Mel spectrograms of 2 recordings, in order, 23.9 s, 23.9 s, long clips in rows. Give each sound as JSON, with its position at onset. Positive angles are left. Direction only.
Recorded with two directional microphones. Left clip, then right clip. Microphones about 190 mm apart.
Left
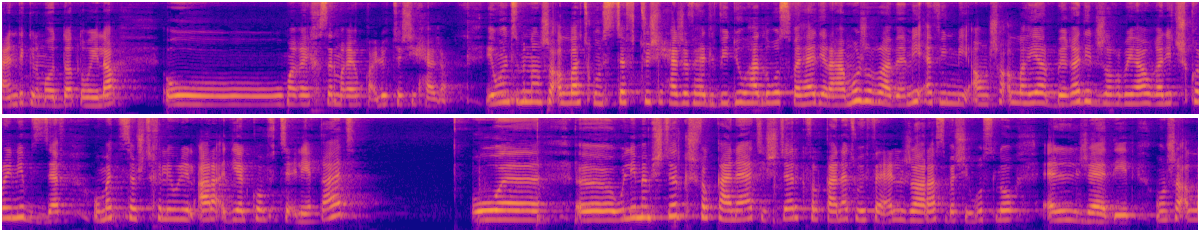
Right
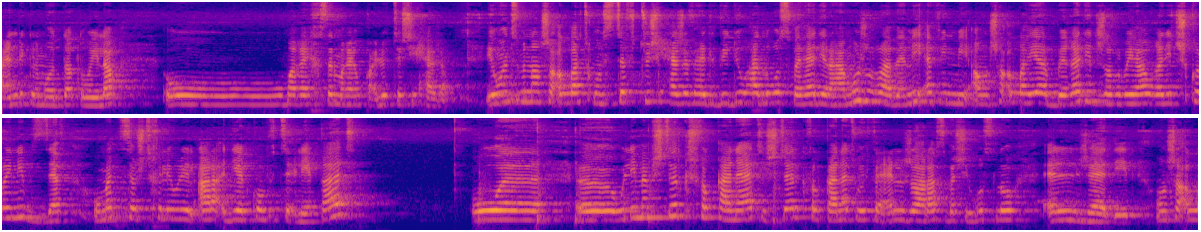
{"t": 0.0, "sound": "a woman's voice", "side_deg": 45}
{"t": 2.8, "sound": "a woman's voice", "side_deg": 45}
{"t": 16.8, "sound": "a woman's voice", "side_deg": 45}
